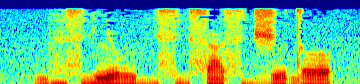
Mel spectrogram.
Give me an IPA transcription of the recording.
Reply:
b ɛ̤ s i̤ lʲ ʊ β i̤ s i̤ s a s i̤ ʒ ɯ d ɤ

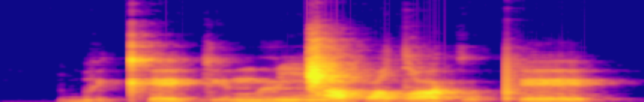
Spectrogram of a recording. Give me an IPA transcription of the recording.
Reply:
b ḛ kʰ e k ḛ m ɨ ŋ͡ǁ a b e dˤ ʉ k o̰ pʼ e

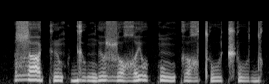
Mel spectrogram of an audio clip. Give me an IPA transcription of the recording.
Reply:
ɮ a˦˨ kʲ õ˨˩ k ɡʲ u˨˩ ŋ ɾʲ ʊ˦˨ ɮ ʊ˨˩ ʁ j ʊ˦˨ k ũ˨˩ ŋ k ə˨˩ ʁ tʼ u˨˩ t͡ʃʼ u˨˩ d

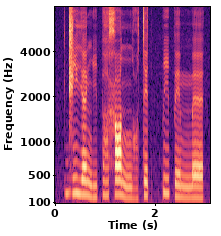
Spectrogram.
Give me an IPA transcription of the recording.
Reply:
d͡ʒ i˦ j ɛ˧ ŋ i˨ p a̤˦ x ɑ˦ nː ɑ̤˨ t e˧ t pː i˦ p e˧ mː ɛ˧

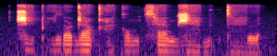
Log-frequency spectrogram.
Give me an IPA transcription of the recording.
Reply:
ʈ͡ʂ e̤ pʰ i̤ l ɾ ɔ ɖ æ qʰ e̤ k ɔ m t͡sʰ æ m ʒ æ̤ b i ʈ t æ̤ l

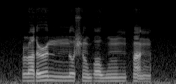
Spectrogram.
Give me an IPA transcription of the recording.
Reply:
ɭ ɑ ɾ ə˞ nː o ɬ õ w ɔ w ũː ŋ p ã ŋ

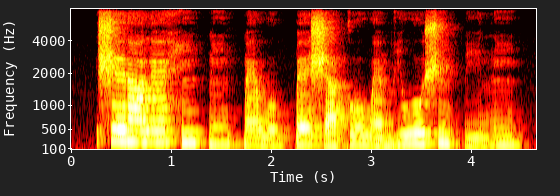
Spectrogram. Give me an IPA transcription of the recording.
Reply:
ʃ ɛ˦ ɾ ã˦ l ɛ̃˦ h ĩ˧ k͡p ĩ˨ k͡p ɛ̃˨ w o˨ k͡p ɛ˧ ʃ a˨ k o˧ w ɛ̃˨ b i˨˦ w o˦ ʃ ĩ˦˨ k͡p i˧ n ĩ˦

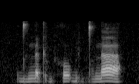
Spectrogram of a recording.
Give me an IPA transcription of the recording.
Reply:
d̪ ə̤ n a ʈ ʏ b h o b e b d̪ ɔ̤ n a

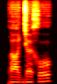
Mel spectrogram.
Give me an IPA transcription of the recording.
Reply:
ɾ a ɟ ɛ x ʊ

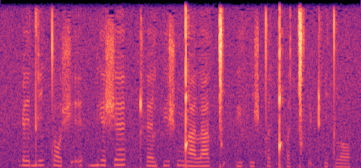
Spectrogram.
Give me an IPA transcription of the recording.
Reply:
ɽ e˦ d i˥ l t ɔ˩ ʃ ḛ˥ | bʲ a˦ ʃ ɛ˥ | ʈʰ ɛ˨ l pʲ ɔ˦ ʃ ŋ͡ǃ a˨ l a˦ l ǀ ḭ˩ pʲ ɐ˩ f i˩ ʃ t ɐ˨ ǃʰ ɐ˩ ǀʰ ḭ˩ ʈʰ i˩ t l ɔ˩

